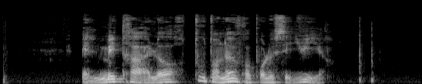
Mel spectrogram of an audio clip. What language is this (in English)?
French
